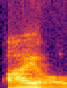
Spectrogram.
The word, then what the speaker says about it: isle: a big revelation that the word in the word isle the letter s is silent um and so is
